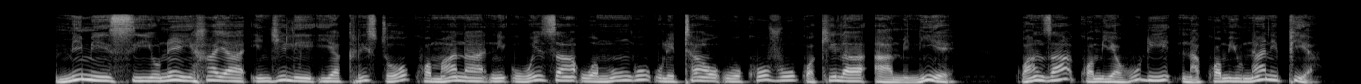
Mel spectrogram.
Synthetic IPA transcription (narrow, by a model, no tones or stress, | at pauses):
mimisiɔnɛihajaiɲd͡ʒilijakɾistɔkwamaːnaniʔuwɛzawamuŋɡuʔːlɛtʰaɔʔuɔkʰɔvukwakʰilaaːminiɛ | kwanzakwam̩jaɦuɗina̰kwam̩junanipʰia̰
